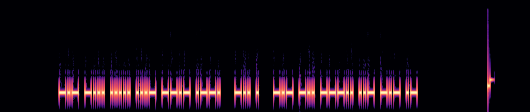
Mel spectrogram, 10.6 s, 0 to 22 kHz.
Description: Morse code, heard as a keyed tone, about 28 wpm, 700 Hz. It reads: KB5VQP DE KD8UKA
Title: USA Callsign DE Callsign - 6 Characters - 28wpm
